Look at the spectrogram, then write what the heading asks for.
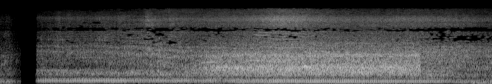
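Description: Old Land Rover off-roader's engine running steadily as it drives past, with a louder rushing noise for about two seconds in the middle. The sound breaks off briefly just after the start.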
